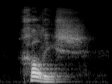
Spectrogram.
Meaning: 1. nauseous 2. angry, irritated 3. hot, sensuous, horny
- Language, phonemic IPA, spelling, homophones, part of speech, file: Dutch, /ˈɣɑ.lis/, gallisch, Gallisch, adjective, Nl-gallisch.ogg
